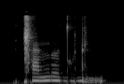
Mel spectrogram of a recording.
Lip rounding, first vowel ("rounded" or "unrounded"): unrounded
